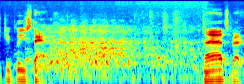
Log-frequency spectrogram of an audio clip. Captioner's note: laughter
